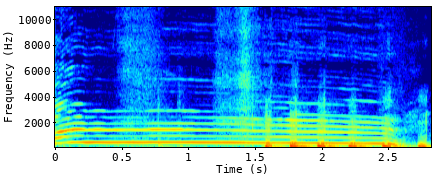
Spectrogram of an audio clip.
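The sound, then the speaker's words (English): A person imitates a dog's howl: one long, steady, mid-pitched note held for about two and a half seconds, with a series of short, rhythmic bursts breaking in near the end. “and was it howling like a dog, man?”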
